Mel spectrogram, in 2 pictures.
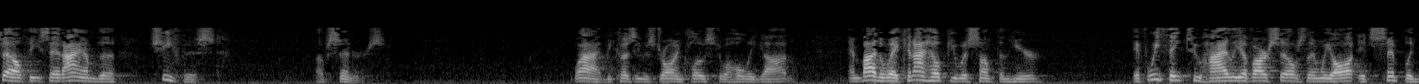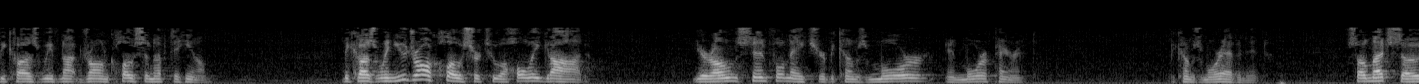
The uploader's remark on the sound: Ketha Heights Baptist Church ~ Live Broadcast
